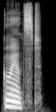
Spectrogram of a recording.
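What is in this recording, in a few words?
"glanced", American English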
